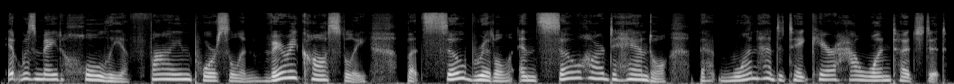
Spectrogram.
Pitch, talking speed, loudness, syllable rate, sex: 200 Hz, 170 wpm, -17 LUFS, 4.3 syllables/s, female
